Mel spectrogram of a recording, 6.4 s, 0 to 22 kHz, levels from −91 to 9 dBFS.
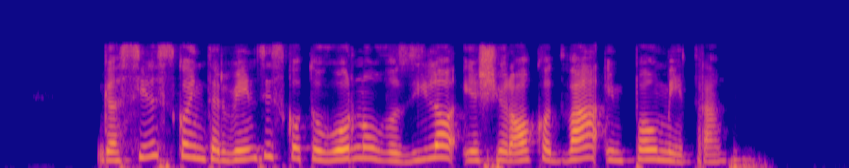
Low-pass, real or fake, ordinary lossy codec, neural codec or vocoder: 7.2 kHz; fake; none; codec, 16 kHz, 4.8 kbps, FACodec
